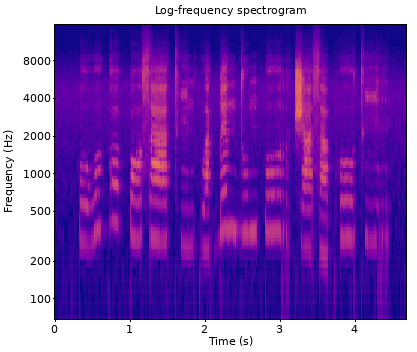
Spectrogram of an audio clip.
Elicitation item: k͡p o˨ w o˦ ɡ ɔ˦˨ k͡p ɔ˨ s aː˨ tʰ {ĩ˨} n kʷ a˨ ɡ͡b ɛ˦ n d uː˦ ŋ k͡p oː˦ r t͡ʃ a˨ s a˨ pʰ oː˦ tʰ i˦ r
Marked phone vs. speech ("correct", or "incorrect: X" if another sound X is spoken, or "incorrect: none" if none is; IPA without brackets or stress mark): correct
